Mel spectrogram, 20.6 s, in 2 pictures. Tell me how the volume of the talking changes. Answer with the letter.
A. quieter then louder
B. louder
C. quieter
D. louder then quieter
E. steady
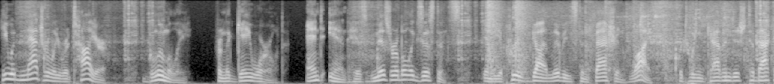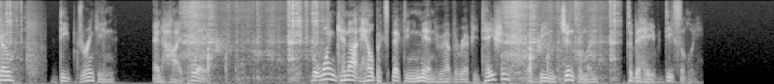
E.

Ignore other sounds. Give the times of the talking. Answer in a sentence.
You can hear the talking from 0.0 to 13.2 s and from 14.4 to 19.6 s.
